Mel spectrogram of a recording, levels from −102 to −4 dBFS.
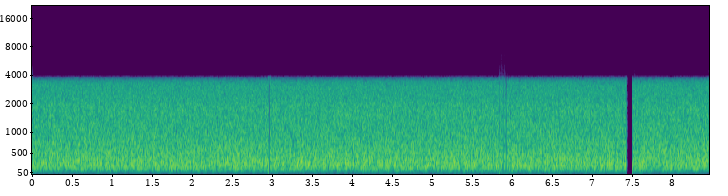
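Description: From the start and through the whole recording runs an echo with no canceller. The far end's loudspeaker feeds its microphone, returning the speech about a third of a second later and about 14 dB down, a thinner shadow. A spectrogram shows faint, delayed duplicates of each harmonic pattern.

Packet loss filled with silence breaks the sound three times: from 2.95 to 2.97 s (20 ms), across 5.83 to 5.93 s (40 ms lost in gaps no longer than 20 ms), and from 7.42 to 7.50 s (80 ms). The hole lengths fit 10 ms packets. Each gap is a hard-edged flat line in the waveform and a blank vertical slot in the spectrogram. The G.711 telephone band of roughly 150 Hz to 3.5 kHz frames all of it.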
